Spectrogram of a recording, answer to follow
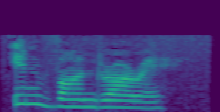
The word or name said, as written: invandrare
